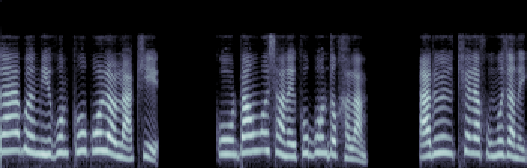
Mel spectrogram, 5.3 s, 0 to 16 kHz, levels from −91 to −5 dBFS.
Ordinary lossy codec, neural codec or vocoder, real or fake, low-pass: none; codec, 16 kHz, 0.5 kbps, FunCodec, trained on Chinese and English, 25 frames a second; fake; 7.2 kHz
